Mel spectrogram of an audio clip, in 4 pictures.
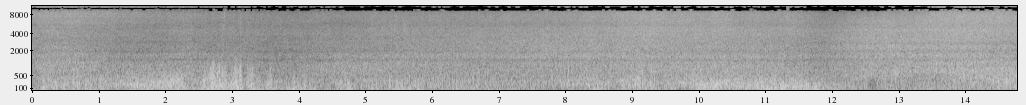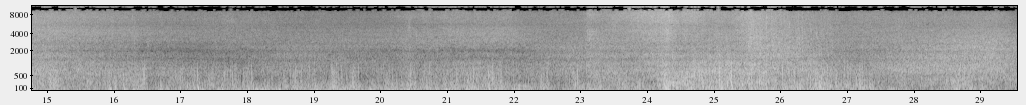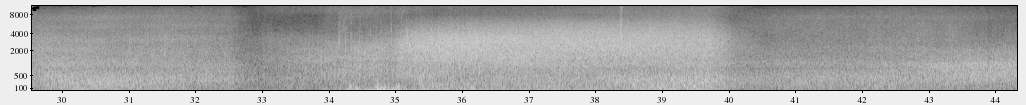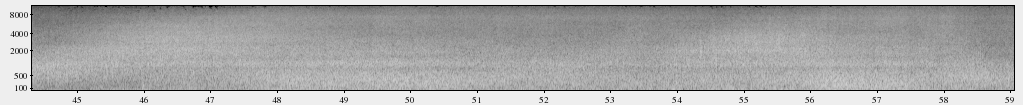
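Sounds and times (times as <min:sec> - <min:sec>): ocean surf breaking: 0:00.0 - 0:59.0.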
